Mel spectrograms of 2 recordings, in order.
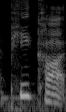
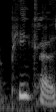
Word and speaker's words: picot: we're going to do what's called a peacott or a picot stitch depending on who you talk to it depends on how you pronounce it but it makes a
